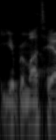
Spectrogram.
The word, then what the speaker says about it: yerba mate: First off, like, I'm so glad you pronounced it yerba mate.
